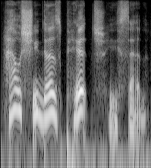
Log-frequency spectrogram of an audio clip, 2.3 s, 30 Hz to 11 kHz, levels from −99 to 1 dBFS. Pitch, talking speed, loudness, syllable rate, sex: 185 Hz, 160 wpm, -17 LUFS, 3.1 syllables/s, female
